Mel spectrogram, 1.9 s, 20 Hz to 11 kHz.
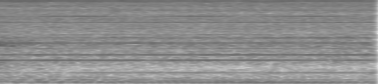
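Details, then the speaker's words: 2.2 kW G-Penny metal spindle driven by a Fuling DZB300 inverter after parameter setup, running at high speed; smooth, constant hum with a few steady tones and no knocks or grinding, quieter than the inverter fan. "Suaranya sangat halus. Ini adalah R.000. Suaranya sama, kipas inverter lebih berisik daripada ini."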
